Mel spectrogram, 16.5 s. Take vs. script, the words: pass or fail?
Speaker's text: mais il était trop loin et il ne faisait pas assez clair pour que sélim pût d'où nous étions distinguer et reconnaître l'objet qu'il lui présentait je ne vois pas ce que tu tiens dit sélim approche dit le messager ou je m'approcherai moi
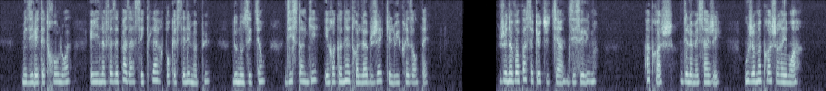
pass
